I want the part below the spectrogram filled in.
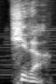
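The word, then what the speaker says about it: Kira: to the public as kir which is basically a poor Japanese pronunciation of the word killer now the public doesn't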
